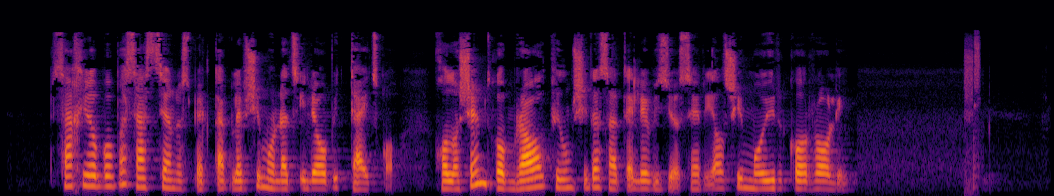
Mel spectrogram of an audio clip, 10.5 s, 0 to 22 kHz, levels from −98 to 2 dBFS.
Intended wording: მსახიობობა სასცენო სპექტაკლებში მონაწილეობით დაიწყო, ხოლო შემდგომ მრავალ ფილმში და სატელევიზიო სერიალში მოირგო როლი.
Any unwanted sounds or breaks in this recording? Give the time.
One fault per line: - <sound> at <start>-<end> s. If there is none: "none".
- laugh at 9.6-9.8 s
